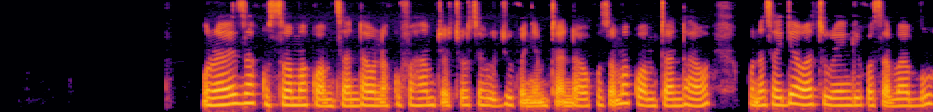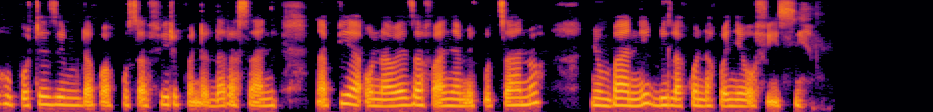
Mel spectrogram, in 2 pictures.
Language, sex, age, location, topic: Swahili, female, 25-35, Nairobi, education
